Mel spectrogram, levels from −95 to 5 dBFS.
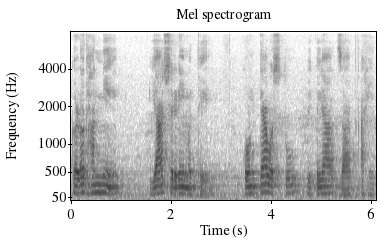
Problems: none marked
